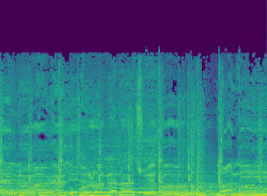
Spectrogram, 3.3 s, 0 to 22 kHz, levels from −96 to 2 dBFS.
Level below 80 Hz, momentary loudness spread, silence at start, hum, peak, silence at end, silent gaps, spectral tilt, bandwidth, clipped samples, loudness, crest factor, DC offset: -16 dBFS; 2 LU; 0 s; none; 0 dBFS; 0 s; none; -4.5 dB/octave; 16.5 kHz; under 0.1%; -11 LUFS; 10 dB; under 0.1%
